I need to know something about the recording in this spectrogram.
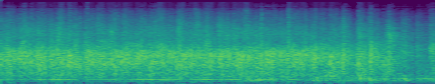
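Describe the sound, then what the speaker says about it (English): A civic ceremony audience honoring a lieutenant junior grade in the City of Orange Township breaks into loud, sustained applause, a dense wash of clapping that holds steady and begins to thin near the end. "Please give a round of applause."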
